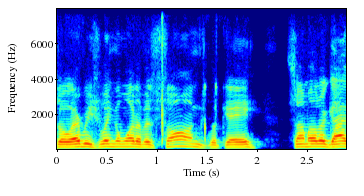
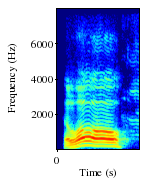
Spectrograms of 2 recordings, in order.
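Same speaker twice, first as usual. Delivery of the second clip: loud, raised-pitch check-in; calling out; 6 semitones higher, 6 dB louder than usual. Real, not acted. Dad calling to his blanked-out co-host, calling out. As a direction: call out to see who's there.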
